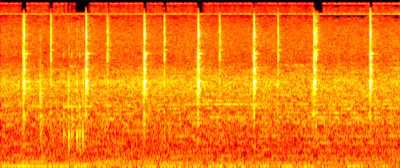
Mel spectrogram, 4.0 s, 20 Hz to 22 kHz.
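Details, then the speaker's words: Relay K1 on a DIY Headfirst Cali/Jose Marshall-style amp PCB, fed 12 V in standby and grounded to energize the coil; crisp single clicks about once a second over a quiet hum, relay switching normally. "relay is definitely clicking all right so that's good"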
